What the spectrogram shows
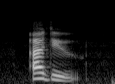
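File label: "adieu", Japanese, female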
